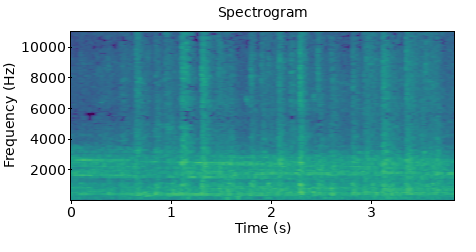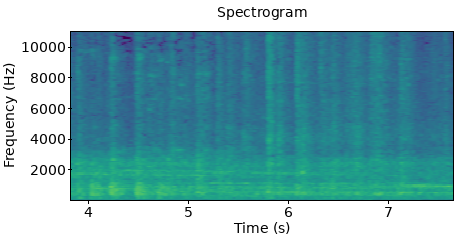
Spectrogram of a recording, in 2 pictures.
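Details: MTA R142A car 7686 on a Manhattan-bound 4 train, 183rd Street next: steady tonal howl over rail clatter and joint clicks as the car runs; one traction motor howling, cause unknown, later fixed.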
